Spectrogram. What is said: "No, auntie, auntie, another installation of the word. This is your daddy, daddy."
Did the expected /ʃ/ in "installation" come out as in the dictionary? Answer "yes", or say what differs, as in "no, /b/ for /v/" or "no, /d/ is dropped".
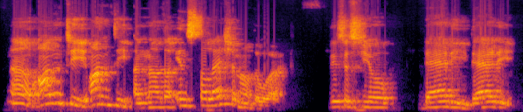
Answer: yes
